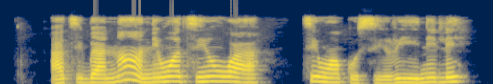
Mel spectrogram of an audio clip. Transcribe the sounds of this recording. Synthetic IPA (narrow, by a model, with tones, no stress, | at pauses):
a̰˨ti˨ɡ͡ba˨nãː˨˦˨nĩ˧˦w̃ɔ̃˦ti˦n̩˦wa˦˧ | ti˦w̃ɔ̃˧ko˨si˨ɾi˦i˧nĩ˦le˦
